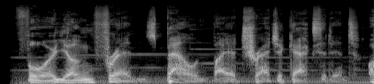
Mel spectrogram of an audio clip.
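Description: Clear background music behind a man's fairly slow, put-on character voice. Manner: dramatic, announcer-like.

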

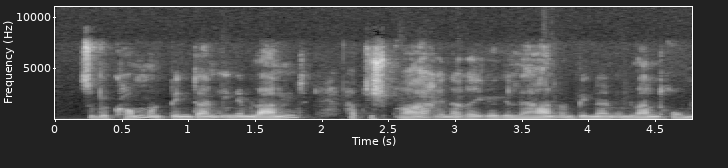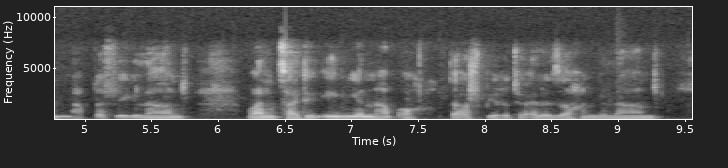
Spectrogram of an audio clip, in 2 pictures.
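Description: A man speaks at a moderate pace with a fairly low pitch and ordinary pitch variation. His tone is dark and mellow. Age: 50s. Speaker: men's coach and therapist. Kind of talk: interview.

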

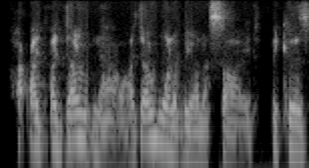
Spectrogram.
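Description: With lively intonation, a man speaks at medium pitch, somewhat breathy. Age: 40s. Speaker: podcast host. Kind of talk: casual chat.

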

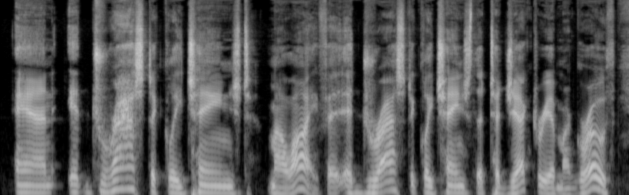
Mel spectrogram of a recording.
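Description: A man speaks at a moderate pace and medium pitch, with a dry, close sound and no echo. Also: very clean recording, silent background. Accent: Appalachian. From West Virginia, US. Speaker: leadership consultant and church leadership expert. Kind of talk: interview conversation.

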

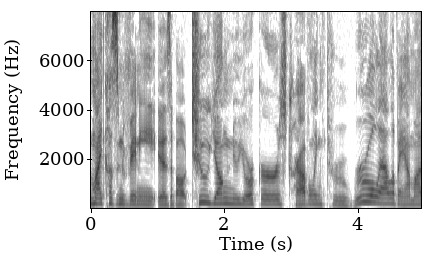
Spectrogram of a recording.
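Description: A woman speaks at a moderate pace with lively intonation and a fairly low pitch in an ordinary speaking voice. The recording is very clean with a silent background. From US Midwest (Scandinavian area). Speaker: culture critic and podcast co-host. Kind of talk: casual advice chat with film recommendations. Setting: studio.

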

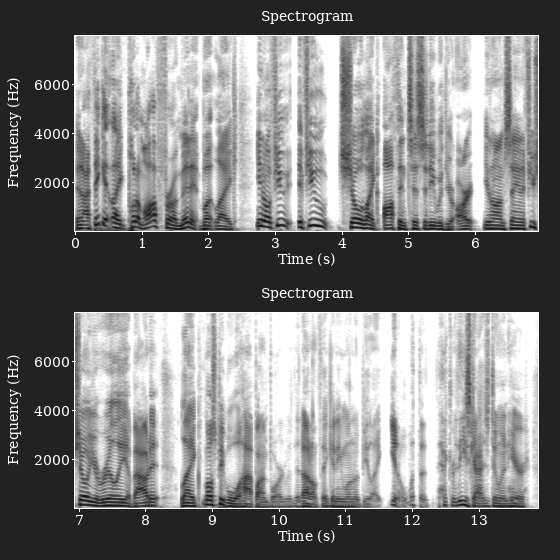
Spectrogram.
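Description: A man with an American accent and an unremarkable speaking voice talks fairly quickly at medium pitch, with hardly any pauses. His intonation is lively. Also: very clean recording, silent background. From Asheville, North Carolina. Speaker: rapper. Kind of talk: casual chat. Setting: studio.

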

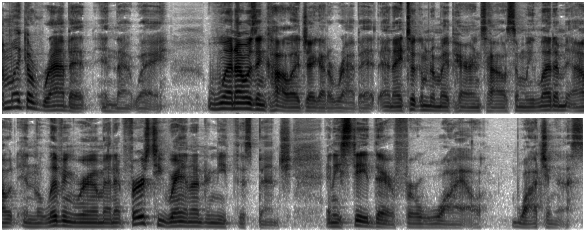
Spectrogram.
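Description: A man's normal speaking voice, fairly low and fairly quick, with lively intonation. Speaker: mental health segment host, traveling. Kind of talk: reflective personal narration. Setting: hotel in Africa, recorded remotely.

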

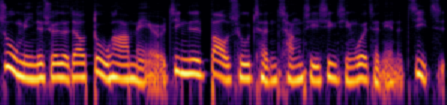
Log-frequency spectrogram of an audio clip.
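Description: At a moderate pace, a woman with a fairly low pitch talks in an unremarkable speaking voice. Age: 30s. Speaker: podcast co-host. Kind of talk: casual chat.

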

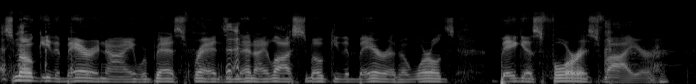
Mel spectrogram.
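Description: In a put-on character voice, a man speaks with a raspy sound at a medium pitch. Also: moderate pace. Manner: grieving.

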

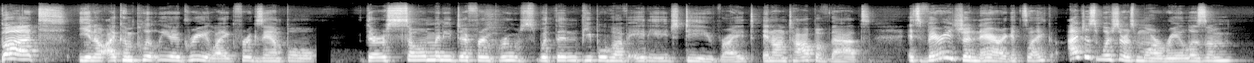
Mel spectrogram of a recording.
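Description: The speaker has an energetic tone at a moderate pace. Pitch variation is ordinary. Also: woman, medium pitch for a woman. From New Jersey. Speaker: neurodivergence advocate. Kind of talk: casual interview chat.

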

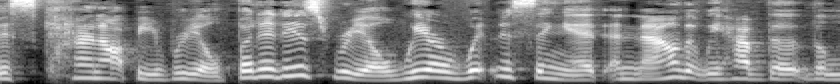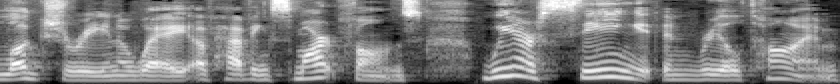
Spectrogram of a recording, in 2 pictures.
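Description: With a New York accent, a woman speaks at a moderate pace and medium pitch with lively intonation. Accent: American, New York. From US Northeast, New York City. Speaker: writer. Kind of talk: interview. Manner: emotional, passionate.

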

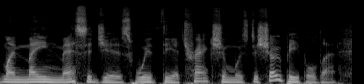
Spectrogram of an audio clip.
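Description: The voice has a southern English accent, captured on a very clean recording with a silent background. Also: man. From England. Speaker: podcast host and wildlife filmmaker. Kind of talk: casual monologue. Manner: hesitant, filler-heavy.

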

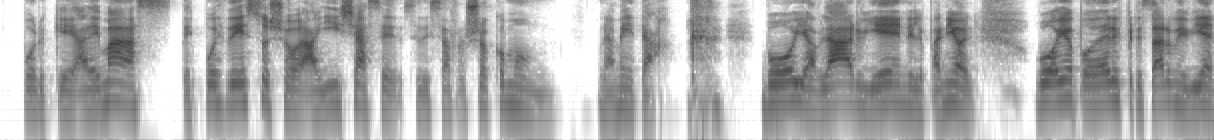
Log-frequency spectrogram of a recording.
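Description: At a moderate pace, a woman speaks in a bright, sharp tone with fairly even intonation. Her pitch is fairly low, on a very clean recording with a silent background. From United States, Uruguayan family. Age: 40s. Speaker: podcast producer and company founder. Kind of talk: casual interview conversation.

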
